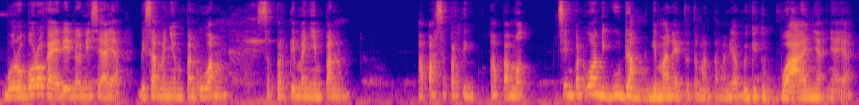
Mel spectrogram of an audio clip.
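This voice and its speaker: A woman's voice: medium pitch, flat delivery, moderate pace, creaky. A woman giving casual commentary to her viewers, chatty and full of trailing fillers. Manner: chatty, addresses listeners as friends, trailing fillers.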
